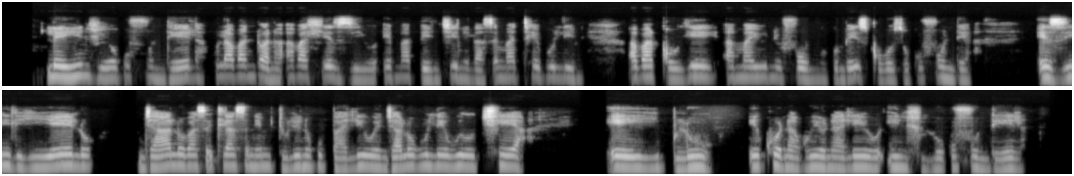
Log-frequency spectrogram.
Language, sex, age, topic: North Ndebele, male, 36-49, education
